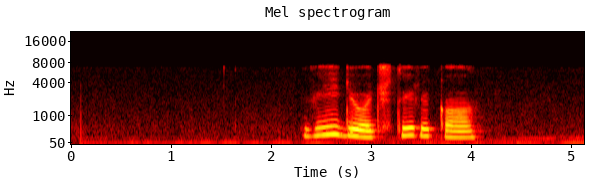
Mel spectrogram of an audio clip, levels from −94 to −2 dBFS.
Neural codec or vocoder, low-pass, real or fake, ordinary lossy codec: none; 7.2 kHz; real; Opus, 16 kbps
